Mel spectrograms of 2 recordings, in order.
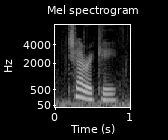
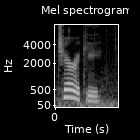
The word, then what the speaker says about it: Cherokee: you say that joke it's not key right it's not like the Cherokee oh the well let's see what the American is Cherokee Cherokee okay so it's the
